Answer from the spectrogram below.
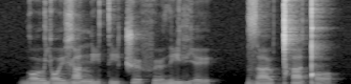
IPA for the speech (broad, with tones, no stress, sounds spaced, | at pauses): ɡ ɔ˨ ʊ̯ j ɔ˨ ɪ̯ ɣ a˦ n i˨ t i˨ t͡ʃ ø˦ f ø˨ ð i˦ vʲ ɛ˨ ɪ̯ | z a˨ ʊ̯ ǀʰ a˦ ǃ ɔ˨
